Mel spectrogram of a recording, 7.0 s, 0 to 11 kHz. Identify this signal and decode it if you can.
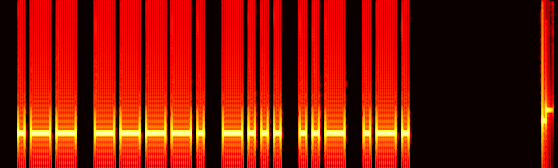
Morse code, heard as a keyed tone, about 15 wpm, 700 Hz. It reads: W9BUR
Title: USA Callsign DE Callsign 15wpm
